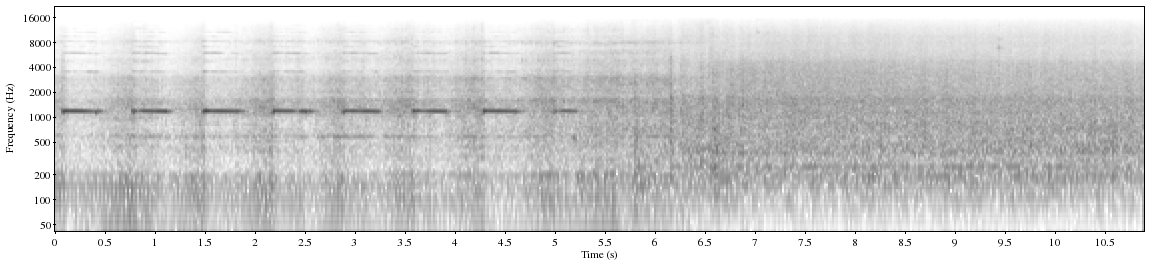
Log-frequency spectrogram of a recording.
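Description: A truck engine idles.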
